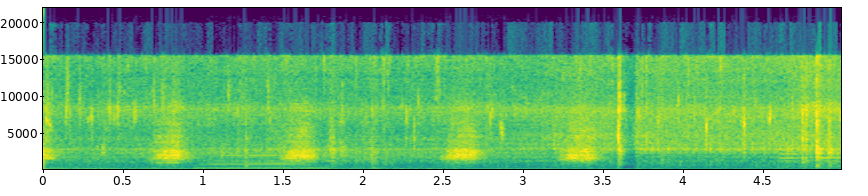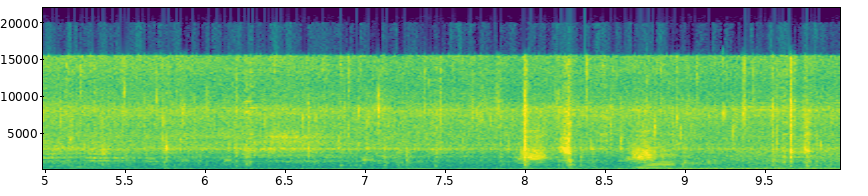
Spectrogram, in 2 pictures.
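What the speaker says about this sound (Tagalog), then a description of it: "Yung aming itik ay maingay." Domestic ducks quack noisily in short repeated bursts at close range, over a steady low background hum, with occasional louder honking calls scattered through.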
